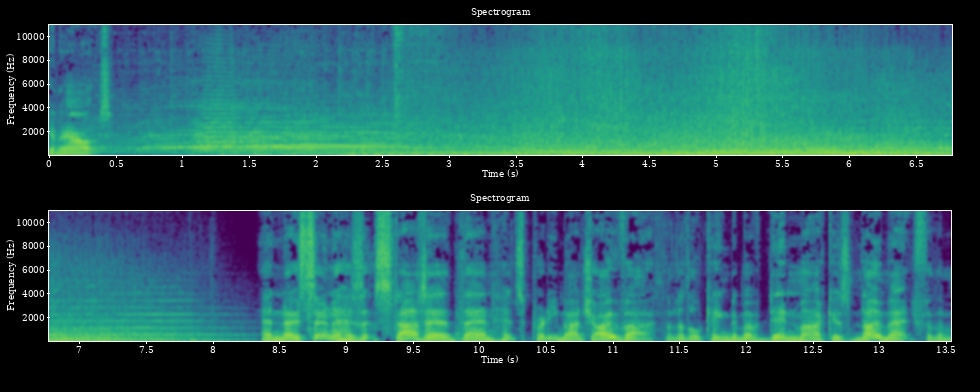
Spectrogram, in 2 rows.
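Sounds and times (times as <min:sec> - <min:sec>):
speech: 0:00.0 - 0:00.6, 0:08.4 - 0:13.5
low-flying propeller planes passing overhead: 0:01.2 - 0:08.2.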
